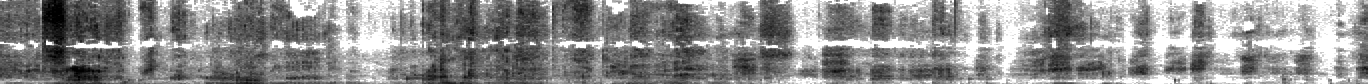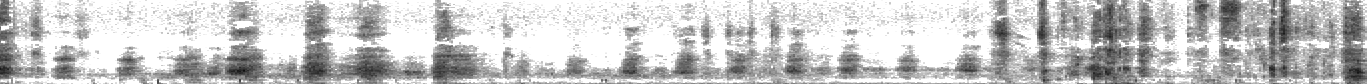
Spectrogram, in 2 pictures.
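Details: French Bulldog growling while playing affectionately; strong rumbling growls and snorts fill the first seven seconds, then fade to soft panting and quiet shuffling before a brief final growl.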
